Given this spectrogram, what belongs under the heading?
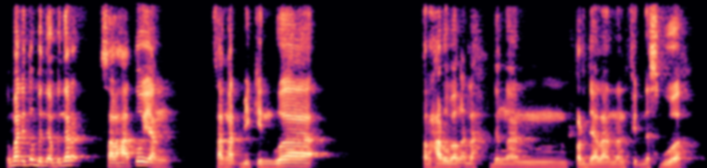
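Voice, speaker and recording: A man from Pontianak with an Indonesian accent, telling a story as a podcast guest, animated and swearing freely as he acts out quotes. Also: medium pitch, normal speed. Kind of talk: casual storytelling chat.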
